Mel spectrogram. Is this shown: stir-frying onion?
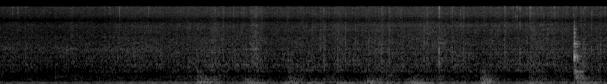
yes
